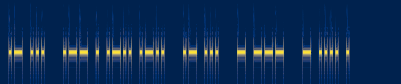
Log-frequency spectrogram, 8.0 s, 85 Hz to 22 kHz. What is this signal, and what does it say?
Morse code, heard as a keyed tone, about 22 wpm, 700 Hz. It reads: AS WELL AS TO THE
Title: Sets of 5 Words Encore2 22wpm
